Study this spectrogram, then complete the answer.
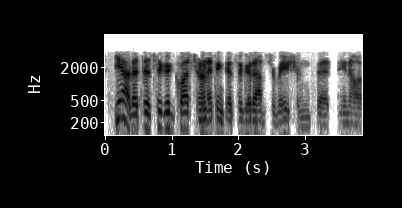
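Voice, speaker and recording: Here is a man with a normal speaking voice. He talks at a fairly quick pace with fairly even intonation. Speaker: baseball radio broadcaster. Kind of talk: interview answer. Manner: conversational, with filler words.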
